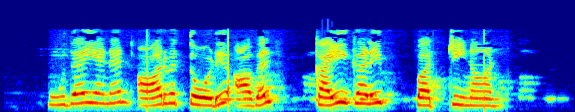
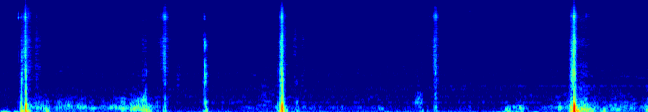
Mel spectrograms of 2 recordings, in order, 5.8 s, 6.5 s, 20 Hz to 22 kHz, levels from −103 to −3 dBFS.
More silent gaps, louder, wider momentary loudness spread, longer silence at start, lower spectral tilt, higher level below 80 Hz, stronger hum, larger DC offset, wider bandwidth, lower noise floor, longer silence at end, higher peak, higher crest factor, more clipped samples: neither; first, -14 LUFS vs -31 LUFS; second, 12 LU vs 29 LU; first, 0.5 s vs 0.25 s; second, -4.5 dB/octave vs -8.5 dB/octave; second, -62 dBFS vs -44 dBFS; neither; neither; second, 7.6 kHz vs 15 kHz; second, -46 dBFS vs -82 dBFS; about the same, 0.75 s vs 0.7 s; first, 0 dBFS vs -4 dBFS; second, 14 dB vs 34 dB; neither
